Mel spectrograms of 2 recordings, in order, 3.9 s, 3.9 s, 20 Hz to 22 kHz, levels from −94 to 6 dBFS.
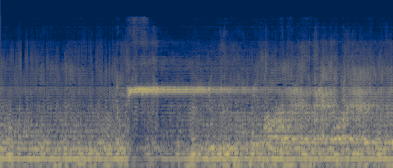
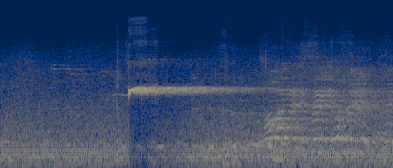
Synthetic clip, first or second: first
